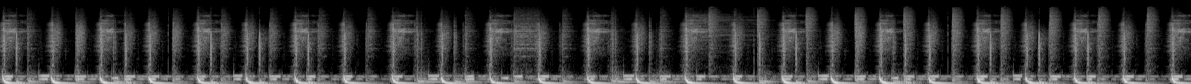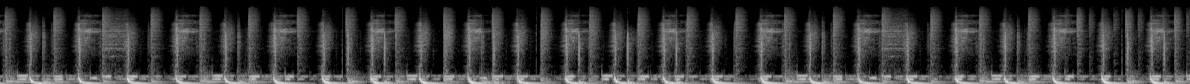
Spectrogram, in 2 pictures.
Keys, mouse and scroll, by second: 0.0 shift+click, 0.4 shift+scroll up 1, 1.0 shift+middle click, 1.7-2.4 shift+scroll up 1, 2.5 shift+click, 3.2 shift+click, 4.0 shift+scroll up 2, 4.2 shift+scroll down 2, 4.7-5.4 shift+middle drag, 6.0 shift+a, 8.3 click, 9.4 click, 10.0 click, 12.0 click, 13.6 scroll up 1, 14.4-15.2 middle drag, 16.2-17.5 drag, 18.0-19.0 drag, 19.5-20.8 drag, 21.6-22.9 drag, 23.3-23.6 scroll down 1.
